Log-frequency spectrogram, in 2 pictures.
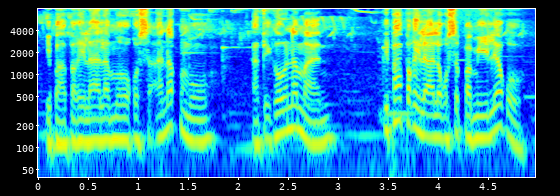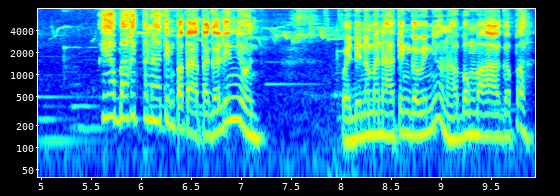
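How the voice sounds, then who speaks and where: A man's voice: fairly high pitch, expressive, fairly quick, faint music behind, close to an everyday voice. A man playing an eager younger boyfriend in a romance drama, coaxing and casual, with a Filipino accent. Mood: insistent, reassuring. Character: eager younger boyfriend, affectionate and pushing for commitment. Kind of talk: dialogue in a radio-style romance drama.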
